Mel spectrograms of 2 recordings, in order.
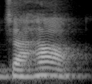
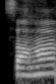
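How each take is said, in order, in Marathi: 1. पहिला व्यंजन तालव्य आहे, त्यात y सारखा सरकता आवाज आहे. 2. पहिला व्यंजन साधा दंत्य ts आवाज आहे. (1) "च ला य लागल्यासारखा" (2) "चहा नाही म्हणत"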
